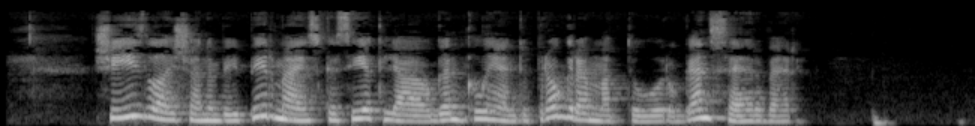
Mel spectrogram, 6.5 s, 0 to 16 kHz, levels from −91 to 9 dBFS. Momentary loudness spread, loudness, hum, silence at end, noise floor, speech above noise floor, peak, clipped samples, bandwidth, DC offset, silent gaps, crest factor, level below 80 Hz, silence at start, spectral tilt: 13 LU; -21 LUFS; none; 0.6 s; -60 dBFS; 39 dB; -6 dBFS; under 0.1%; 11.5 kHz; under 0.1%; none; 16 dB; -62 dBFS; 0.65 s; -5.5 dB/octave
